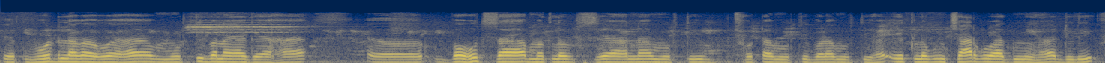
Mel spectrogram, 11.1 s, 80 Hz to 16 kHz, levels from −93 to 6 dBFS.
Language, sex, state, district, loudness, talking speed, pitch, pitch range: Hindi, male, Jharkhand, Garhwa, -16 LUFS, 145 wpm, 165 Hz, 155-175 Hz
